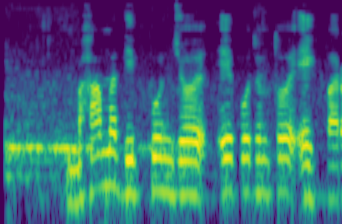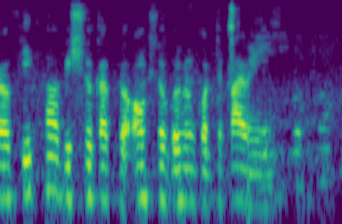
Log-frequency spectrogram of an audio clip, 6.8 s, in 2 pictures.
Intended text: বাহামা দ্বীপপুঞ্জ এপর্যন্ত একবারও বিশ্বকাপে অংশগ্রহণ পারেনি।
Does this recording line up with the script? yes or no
no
